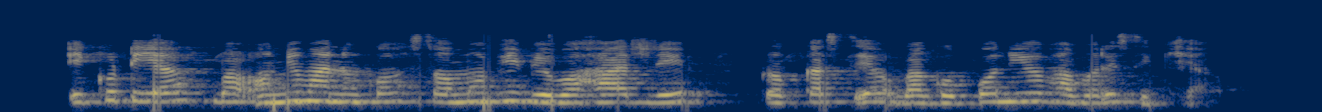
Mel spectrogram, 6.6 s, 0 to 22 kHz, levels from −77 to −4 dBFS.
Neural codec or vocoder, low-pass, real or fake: none; 7.2 kHz; real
